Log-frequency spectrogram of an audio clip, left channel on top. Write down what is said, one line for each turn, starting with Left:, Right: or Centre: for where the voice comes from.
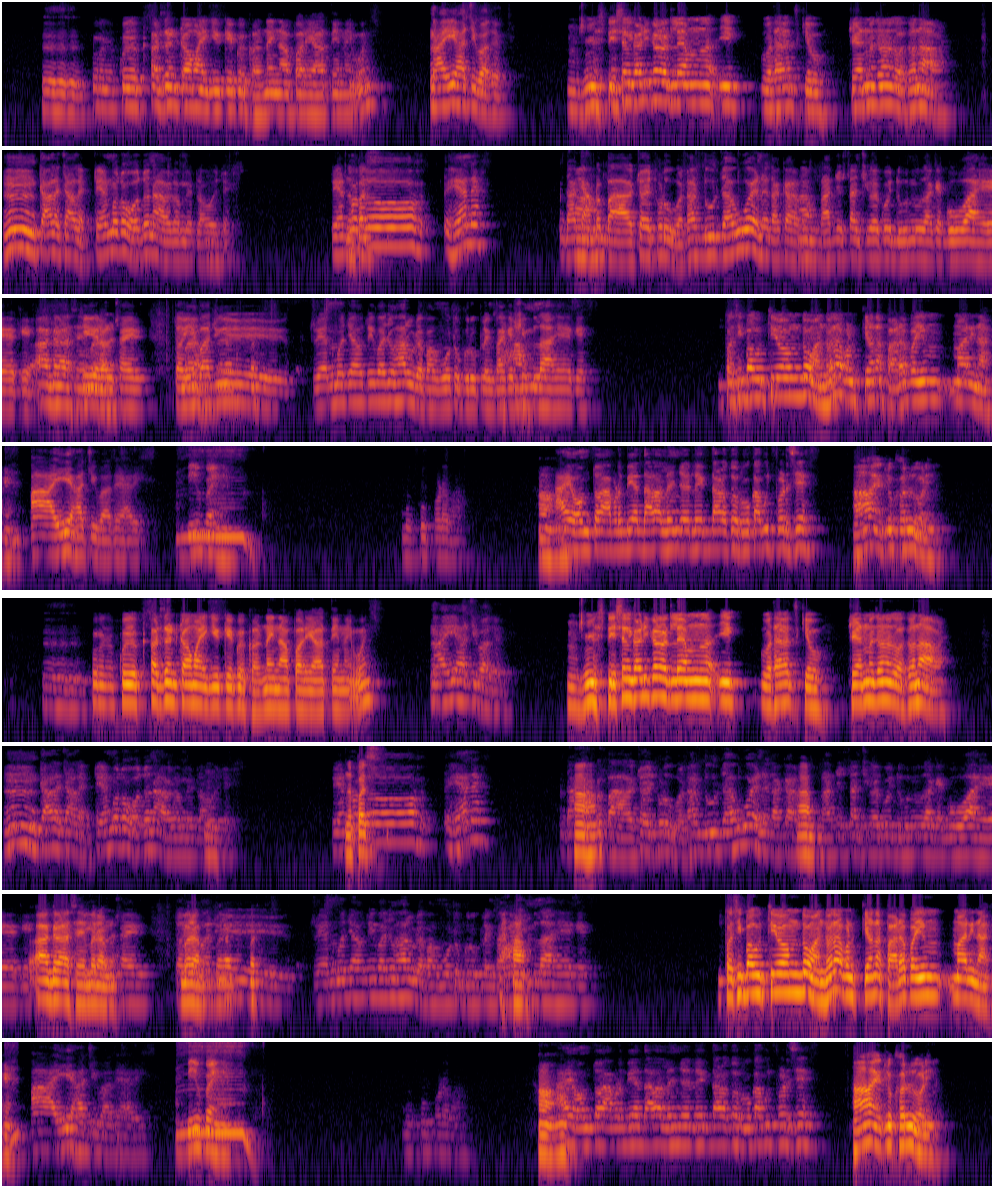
Left: હમ હમ હમ
Right: કો કોઈ અર્જેન્ટ કામ આઈ ગીયુ કે કો ઘરનાયે ના પાડે આ તેમ એવુ હોય
Left: ના એ હાચી વાત હે.
Right: હમ સ્પેશિયલ ગાડી કરો એટલે એમ એક વધારે જ કેવું ટ્રેનમાં જવાનું વાધો ના આવે.
Left: હમ ચાલે ચાલે ટ્રેનમાં તો વધો ના આવે ગમે એટલા
Right: હમ
Left: હોય તોય. ટ્રેનમાં
Right: ને પસ
Left: તો હે ને બા
Right: હા
Left: કે આપડે
Right: હા
Left: બાર ચ થોડું વધારે દૂર જાવું હોય ને કાકા
Right: હા
Left: રાજસ્થાન સિવાય કોઈ દૂર નું લાગે ગોવા કે કે
Right: આગ્રા છે
Left: કેરલ
Right: બરાબર
Left: સાઈડ તો
Right: બરાબર
Left: એ બાજુ
Right: બરાબર
Left: એ ટ્રેનમાં જાવ તો એ બાજુ હારું રે પાહુ મોટું ગ્રુપ લઈને બાકી
Right: હા
Left: શિમલા હે કે
Right: પછી પાઉ તે આમ તો વાંધો ના પણ ત્યાંના ભાડા પહી મારી નાખે.
Left: હા! એ હાચી વાત હે હારી.
Right: એ ઉપાયને <unintelligible>
Left: મુકુ પડવા
Right: હા હા
Left: આઈ ઓમ તો આપ આપડે બેજ દારા લઈને જાય એટલે એક દારો તો રોકાવવું જ પડશે.
Right: હા હા, એટલું ખરું જ વરી.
